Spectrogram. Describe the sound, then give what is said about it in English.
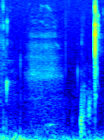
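Someone quietly sips water, soft wet mouth sounds followed by a couple of brief clicks and a swallow near the end, with no talking. “Oh, that water was dusty.”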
